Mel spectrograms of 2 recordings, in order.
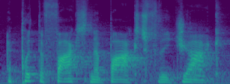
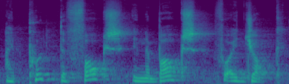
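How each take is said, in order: First: Said in the usual way. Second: Higher Polish accent, long O's. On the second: Shown as a demonstration. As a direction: Polish accent with rounded O in each word. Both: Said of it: "The short O gets the long O sound".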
